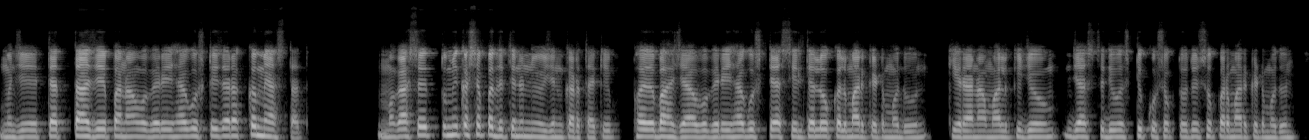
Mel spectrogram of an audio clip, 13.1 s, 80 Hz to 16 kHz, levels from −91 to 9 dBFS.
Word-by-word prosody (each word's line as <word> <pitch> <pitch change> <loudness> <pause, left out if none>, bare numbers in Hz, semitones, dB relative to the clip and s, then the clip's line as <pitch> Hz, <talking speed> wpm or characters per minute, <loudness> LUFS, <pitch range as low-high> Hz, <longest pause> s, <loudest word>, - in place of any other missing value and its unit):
म्हणजे 170 0 -1
त्यात 185 -1 +5 0.2
ताजेपणा 185 -1 +5
वगैरे 175 0 0
ह्या 180 +1 +1
गोष्टी 190 +1 -1
जरा 195 0 +2
कमी 210 -4 +5
असतात. 175 -5 -2 0.8
मग 170 +1 -3
असे 185 +4 +4 0.2
तुम्ही 220 +1 +3
कशा 230 0 +2
पद्धतीने 190 -2 +2
नियोजन 165 -2 -1
करता 155 -2 -2
की 165 - -4 0.3
फळभाज्या 175 -2 +3
वगैरे 165 +1 0
ह्या 175 0 +1
गोष्टी 180 +1 -2
असेल, 175 -2 0
ते 180 0 +3
लोकल 180 -1 +1
मार्केटमधून. 160 -1 -3 0.2
किराणा 165 -1 0
माल 165 0 -1
की 175 - -3
जो 170 +1 0 0.3
जास्त 175 0 -1
दिवस 170 0 -3
टिकू 185 -1 -3
शकतो 170 -1 -6
तो 175 - -1
सुपरमार्केटमधून. 165 -3 -4
175 Hz, 160 wpm, -26 LUFS, 165-180 Hz, 0.8 s, त्यात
